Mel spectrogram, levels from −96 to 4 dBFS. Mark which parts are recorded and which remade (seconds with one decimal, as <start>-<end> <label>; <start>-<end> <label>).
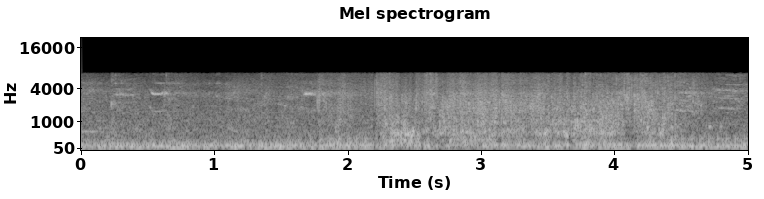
0.0-0.7 recorded; 0.7-3.7 remade; 3.7-5.0 recorded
